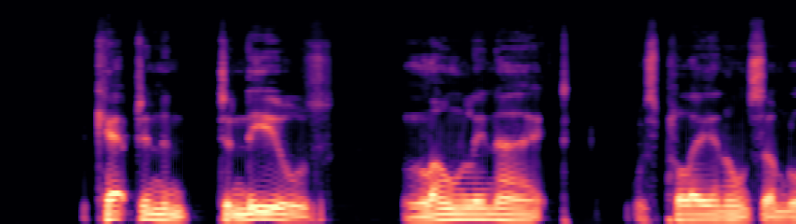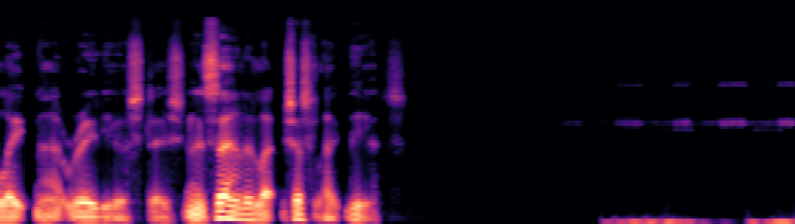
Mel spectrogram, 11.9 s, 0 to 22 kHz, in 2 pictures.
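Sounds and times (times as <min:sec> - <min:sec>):
speech: 0:00.8 - 0:04.2, 0:04.8 - 0:09.1
crickets chirping at night: 0:10.0 - 0:11.9.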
